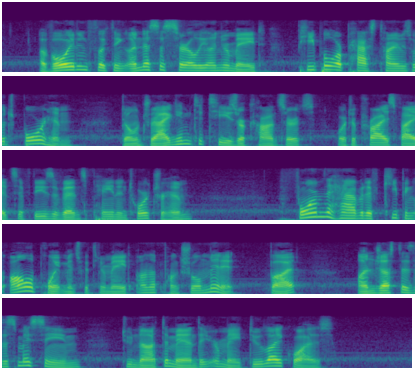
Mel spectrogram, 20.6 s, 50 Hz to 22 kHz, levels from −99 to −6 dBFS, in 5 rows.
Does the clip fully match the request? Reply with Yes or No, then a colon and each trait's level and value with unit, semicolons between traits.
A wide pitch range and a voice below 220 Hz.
Yes: wide, 6.7 semitones; low, 135 Hz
